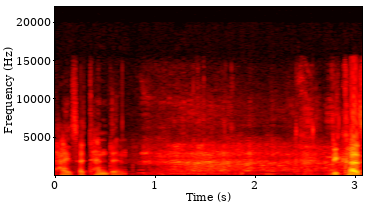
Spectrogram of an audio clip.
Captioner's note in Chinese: 笑聲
